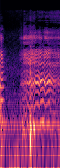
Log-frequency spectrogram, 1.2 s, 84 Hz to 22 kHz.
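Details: Newborn baby boy, 3.4 kg, second child, just delivered by normal birth at 6:04 am: a brief thin wail over room noise; normal newborn cry.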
